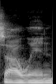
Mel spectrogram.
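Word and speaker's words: Samhain: 5th of November on Sawin in the witch's calendar. And it's pronounced Sawin, but it's actually spelled S A M H A I N if you were to want to look this up.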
